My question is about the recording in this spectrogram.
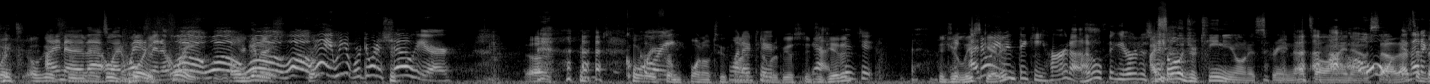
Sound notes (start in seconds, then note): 5.3 laughter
